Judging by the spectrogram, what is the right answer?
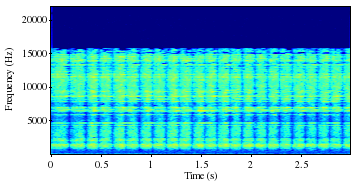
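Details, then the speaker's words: Hemi Predator 212 engine valve being hand-lapped into its seat with compound and suction cup: steady back-and-forth gritty rubbing, about four strokes a second, loud at first and getting quieter as the valve seats in. "we're just gonna work back and forth real gently and you can hear at the start the grind is pretty loud and as we work on it the grinding should get quieter"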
